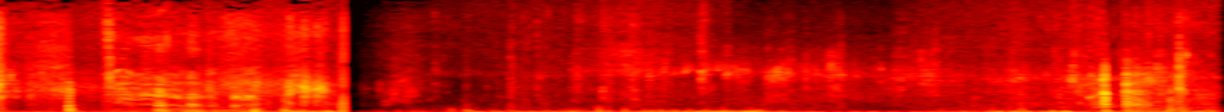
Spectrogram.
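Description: Laughter for a little under two seconds, then after an abrupt cut a low, steady rumble of wind buffeting the microphone, with faint scattered ticks.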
